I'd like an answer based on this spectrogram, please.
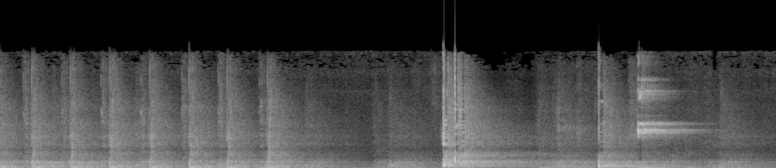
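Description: Squash ball being played in an echoing squash court: a run of light, evenly spaced ball bounces, about two or three a second, for the first three seconds, then two hard ball strikes a little past halfway and about six seconds in. Right after the second strike comes a short squeak, like a shoe on the wooden floor.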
